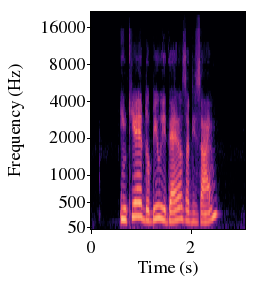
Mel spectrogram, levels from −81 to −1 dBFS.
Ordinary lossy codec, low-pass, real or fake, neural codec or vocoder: Opus, 16 kbps; 19.8 kHz; fake; codec, 44.1 kHz, 2.6 kbps, DAC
